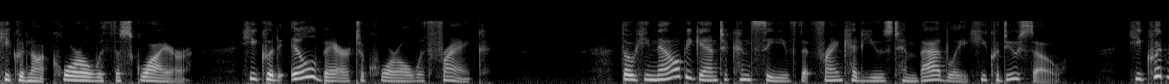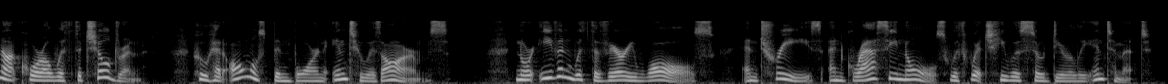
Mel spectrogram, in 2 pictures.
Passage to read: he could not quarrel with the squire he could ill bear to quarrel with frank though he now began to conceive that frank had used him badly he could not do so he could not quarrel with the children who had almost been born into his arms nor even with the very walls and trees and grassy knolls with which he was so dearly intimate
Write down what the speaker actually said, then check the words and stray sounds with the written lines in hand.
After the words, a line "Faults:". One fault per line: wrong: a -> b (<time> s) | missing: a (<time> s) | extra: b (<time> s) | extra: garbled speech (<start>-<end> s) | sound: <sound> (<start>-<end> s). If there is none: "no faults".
he could not quarrel with the squire he could ill bear to quarrel with frank though he now began to conceive that frank had used him badly he could do so he could not quarrel with the children who had almost been born into his arms nor even with the very walls and trees and grassy knolls with which he was so dearly intimate
Faults:
missing: not (10.0 s)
